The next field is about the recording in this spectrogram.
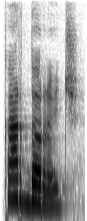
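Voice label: "кардорӧдз", Komi, female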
